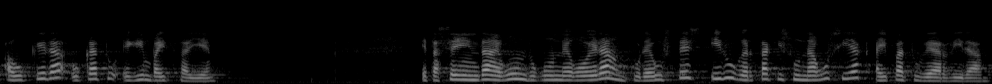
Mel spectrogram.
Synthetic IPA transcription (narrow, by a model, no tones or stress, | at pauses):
ʔawke̞ɾaʔukat̪uʔe̞ɣ̞imbajt͡saje̞ | e̞t̪ase̞jnd̪ae̞ɣ̞und̪uɣune̞ɣ̞o̞e̞ɾaɡuɾe̞ust̪e̞siɾuɣe̞ɾt̪akisunaɣ̞usiakajpat̪uβ̞e̞aɾðiɾa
